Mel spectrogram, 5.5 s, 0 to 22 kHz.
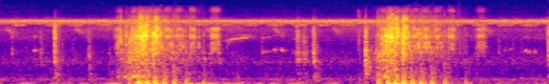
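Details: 1980 Honda CT70 minibike, hot-wired off the magneto, after the fouled original spark plug was replaced with a new one: the single pops and putters in two short surges, then settles into an even beat; fires and runs properly.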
